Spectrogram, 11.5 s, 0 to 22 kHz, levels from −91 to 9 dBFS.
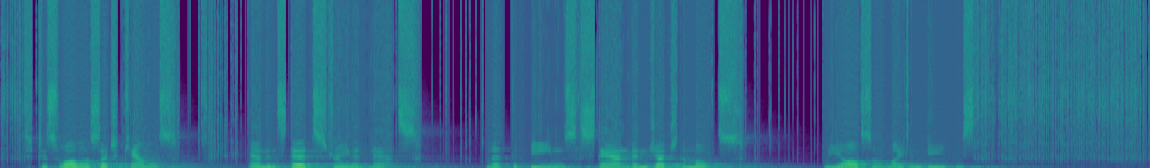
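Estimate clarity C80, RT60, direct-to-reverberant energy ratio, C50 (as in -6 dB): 14.5 dB, 2.4 s, 11.5 dB, 13.5 dB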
